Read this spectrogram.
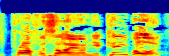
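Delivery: loud, high retold order; commanding. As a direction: call out the order forcefully. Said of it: "and with a command".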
